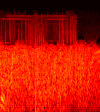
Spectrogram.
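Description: Steady hiss of signal static, the sound effect of a broadcast link breaking down.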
